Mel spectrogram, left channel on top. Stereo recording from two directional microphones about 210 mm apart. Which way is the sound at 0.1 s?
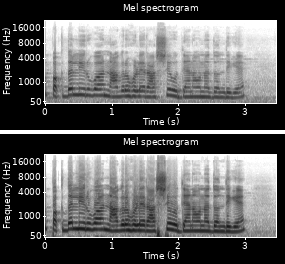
35° right (ahead or behind).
